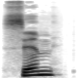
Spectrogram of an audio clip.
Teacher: The correct pronunciation has 3 syllables, and the stress is on the first syllable.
